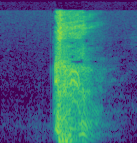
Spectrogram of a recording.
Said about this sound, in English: Why can't I get rid of this cough right this second so I can speak perfectly appropriate?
